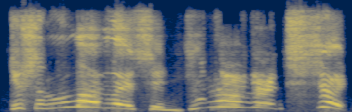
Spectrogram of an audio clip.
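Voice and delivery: high, slowing mock insistence; emphatic insistence. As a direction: press it on them, drawing out the repeat. Mock insisting that listeners love it.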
